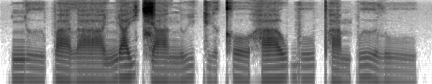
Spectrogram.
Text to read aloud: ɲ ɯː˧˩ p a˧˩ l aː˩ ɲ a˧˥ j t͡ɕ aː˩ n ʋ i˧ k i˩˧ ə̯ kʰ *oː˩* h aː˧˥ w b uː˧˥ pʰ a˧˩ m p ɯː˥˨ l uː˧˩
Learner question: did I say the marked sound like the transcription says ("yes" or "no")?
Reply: no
